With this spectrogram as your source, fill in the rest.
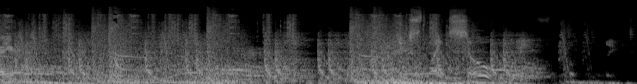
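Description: Monsters growl in a video game.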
